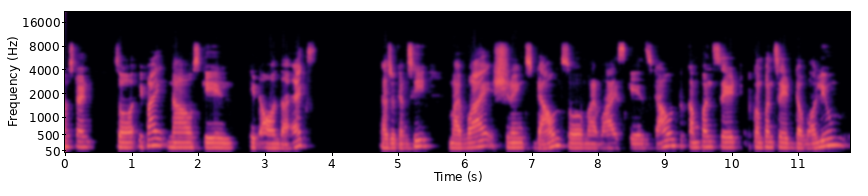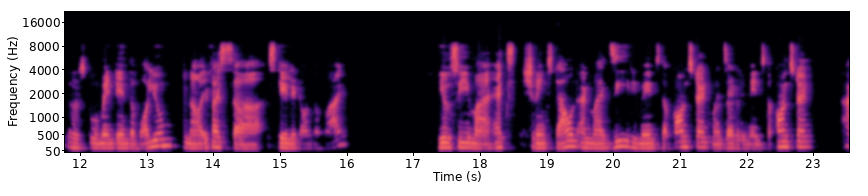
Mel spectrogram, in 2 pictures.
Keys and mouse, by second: 4.2 s, 4.3 x, 16.0 s, 16.1 y, 20.5 middle drag.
